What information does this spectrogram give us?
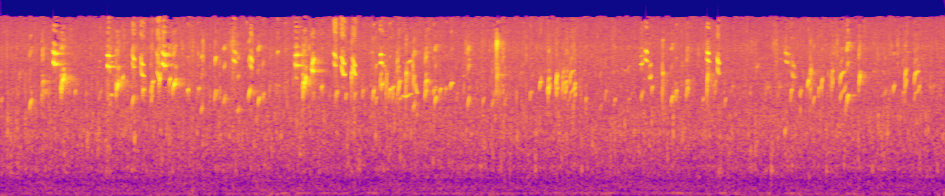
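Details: American goldfinch, a social finch of open weedy meadows, pastures and roadsides, singing a lively run of high, rapid twitters and chirps, densely packed in bursts over steady outdoor hiss.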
